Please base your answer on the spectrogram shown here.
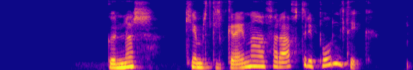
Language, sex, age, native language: Icelandic, female, 40-49, Icelandic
